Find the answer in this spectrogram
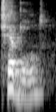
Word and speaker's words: Theobald: spelled theobald th e OB al d it's pronounced templed ok who was an editor of Shakespeare in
